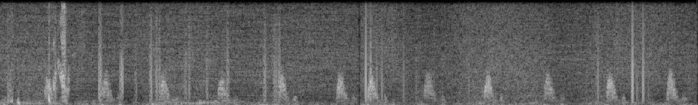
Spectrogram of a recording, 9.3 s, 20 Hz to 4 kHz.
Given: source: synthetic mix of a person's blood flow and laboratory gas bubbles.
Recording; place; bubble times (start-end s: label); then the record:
Doppler ultrasound of blood flow; subclavian vein
0.10-0.20 s: bubbles
0.64-0.95 s: bubbles
From the record:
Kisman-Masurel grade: 123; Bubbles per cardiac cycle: 1 to 2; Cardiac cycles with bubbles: 10 to 50%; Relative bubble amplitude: loud (0.450 to 0.775); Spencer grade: 2 (many but less than half of the cardiac periods contain bubble signals, singularly or in groups); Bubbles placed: anywhere in the cardiac cycle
